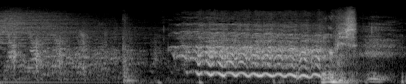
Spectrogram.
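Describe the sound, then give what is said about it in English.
A horse whinnies loudly, a long quavering neigh that wavers up and down for a couple of seconds before ending in a snort. “If you promise to listen, we'll buy you a horse.”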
